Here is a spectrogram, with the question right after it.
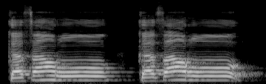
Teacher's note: راو پیش رو، الف نہیں پڑھا جاتا، الف کے اوپر حرکت نہیں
